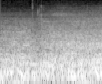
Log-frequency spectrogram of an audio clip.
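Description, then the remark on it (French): A motorcycle passing by outside roars steadily for about a second, a thick low rumble with a broad rushing noise above it and no voices. “Ah, encore une moto.”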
